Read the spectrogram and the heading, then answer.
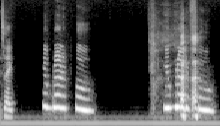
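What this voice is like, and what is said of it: Imitation of a talking duck. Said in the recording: “Let me see if I can imitate ... I actually think that's a really good impression”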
